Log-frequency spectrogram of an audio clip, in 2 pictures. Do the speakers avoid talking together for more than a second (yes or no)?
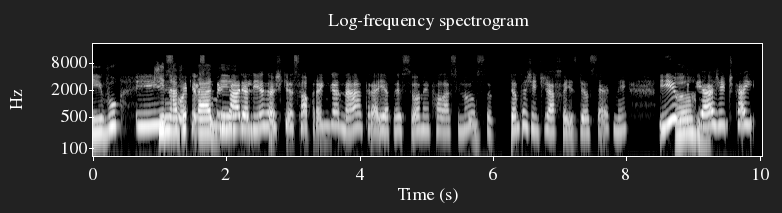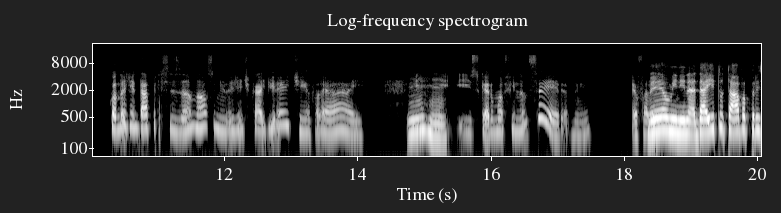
no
